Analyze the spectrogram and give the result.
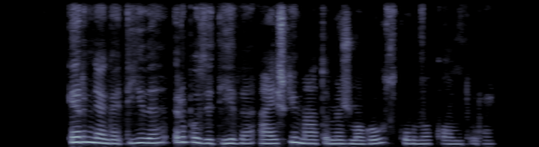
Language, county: Lithuanian, Vilnius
